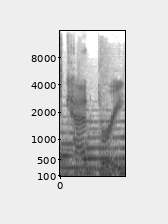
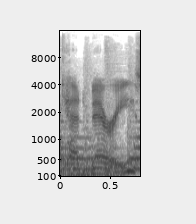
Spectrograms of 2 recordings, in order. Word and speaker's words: Cadbury: First off, you're saying it wrong. It's Cadbury, not Cadbury.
